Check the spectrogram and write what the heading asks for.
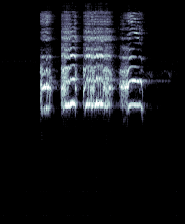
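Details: An Aceh red junglefowl crows at Mata Ie. The crow is a harsh four-part phrase: a brief first note, then two drawn-out raspy segments, then a closing syllable that fades into a faint level whistle. Nothing else is heard.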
